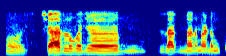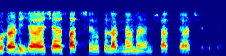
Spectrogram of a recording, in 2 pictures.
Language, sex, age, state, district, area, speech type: Marathi, male, 45-60, Maharashtra, Nagpur, urban, conversation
